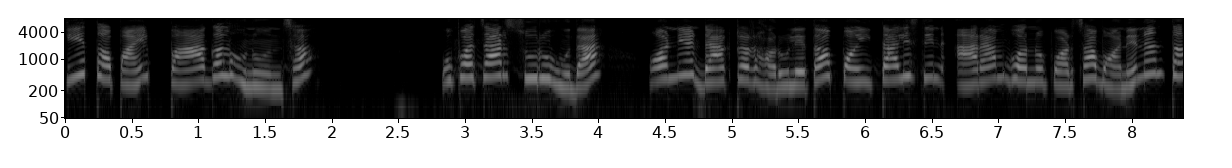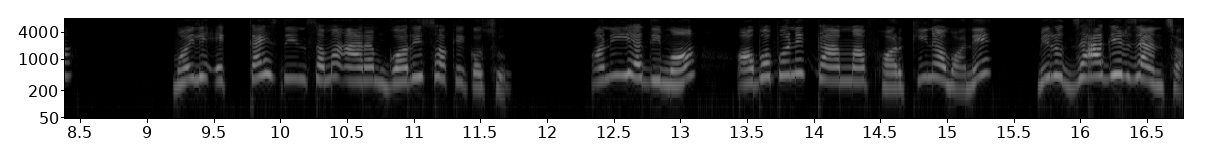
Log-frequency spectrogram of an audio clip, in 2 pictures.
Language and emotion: Nepali, angry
